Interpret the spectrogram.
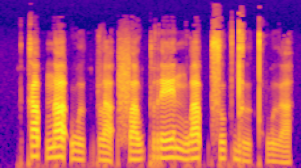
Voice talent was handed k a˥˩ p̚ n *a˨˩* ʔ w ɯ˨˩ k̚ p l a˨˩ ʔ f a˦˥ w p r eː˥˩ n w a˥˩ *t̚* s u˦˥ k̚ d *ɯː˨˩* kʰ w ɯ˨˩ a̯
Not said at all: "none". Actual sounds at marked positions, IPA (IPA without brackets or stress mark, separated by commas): a˥˩, p̚, ɯː˨˩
